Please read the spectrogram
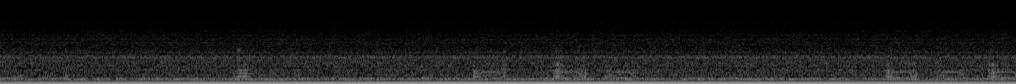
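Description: Steady low hum from a portable Blu-ray player as it loads a disc, with a few faint short clicks and whirs from the disc drive.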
